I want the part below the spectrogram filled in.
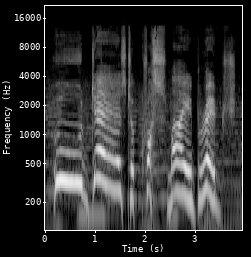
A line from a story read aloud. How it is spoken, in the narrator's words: he roared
